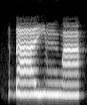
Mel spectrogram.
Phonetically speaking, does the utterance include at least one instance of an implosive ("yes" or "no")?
yes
